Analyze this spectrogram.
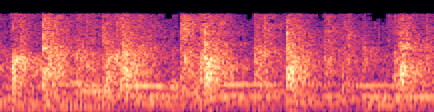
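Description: A church audience claps hands in praise to the Lord in a steady rhythm, about two beats per second, over a low sustained musical drone, fairly loud and continuous throughout.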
